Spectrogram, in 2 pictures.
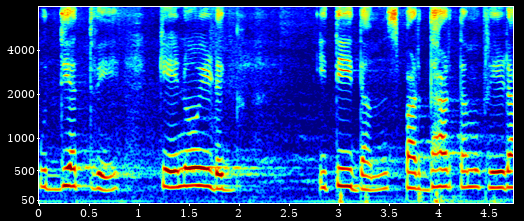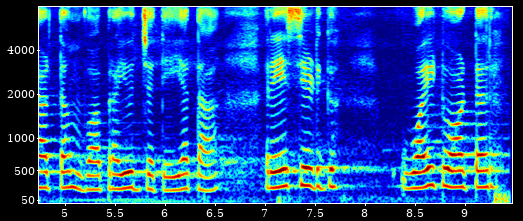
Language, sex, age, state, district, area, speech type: Sanskrit, female, 18-30, Karnataka, Dakshina Kannada, rural, read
